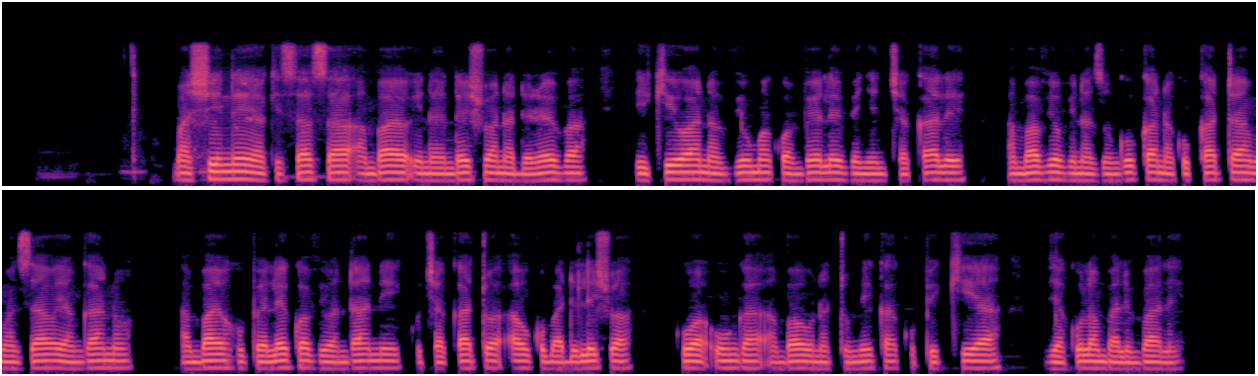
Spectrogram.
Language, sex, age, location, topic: Swahili, male, 25-35, Dar es Salaam, agriculture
